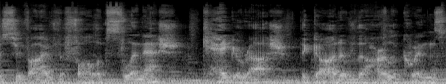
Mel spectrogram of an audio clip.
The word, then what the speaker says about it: Cegorach: However, other people are saying that the C in Cegorach or in Cegorach is like the C in Celebrimbor or Celeborn or all of those C's. Someone else says they just pronounce it cigarette or Sephiroth. The main audio that's official pronounces it Cegorach. However, I've always said Cegorach. I've heard so many different pronunciations, and of course I have my preferred one.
